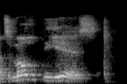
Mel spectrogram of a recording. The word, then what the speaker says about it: Timotheus: So growing up, my pastor growing up used to always call me Timotheus. Now, Timotheus, correctly pronounced, is in the Bible. Basically, it's Timothy, but it's the Greek form of the name Timothy.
